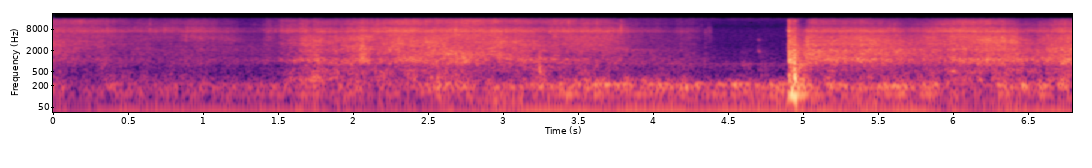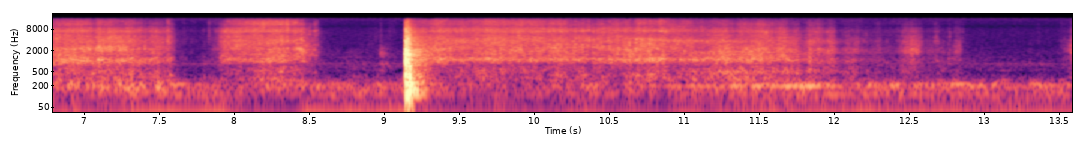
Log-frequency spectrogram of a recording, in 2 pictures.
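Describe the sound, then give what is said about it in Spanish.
A broom sweeps across a broken, folded cardboard box in several long, hissing passes that swell and fade like surf, made to imitate the sound of sea waves, broken by short pauses and two sharp knocks, without talk. “y una escoba y la pasa sobre la caja y es para hacer ese sonido de, las, de ola de mar.”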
